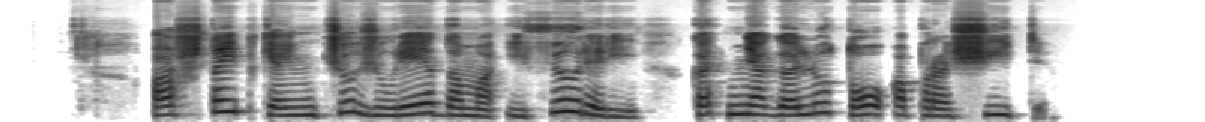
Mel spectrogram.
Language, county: Lithuanian, Alytus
